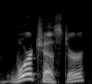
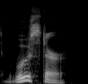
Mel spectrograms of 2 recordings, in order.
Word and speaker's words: Worcester: I have been informed that the town I mistakenly pronounced as Worcester is in fact pronounced Wooster.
